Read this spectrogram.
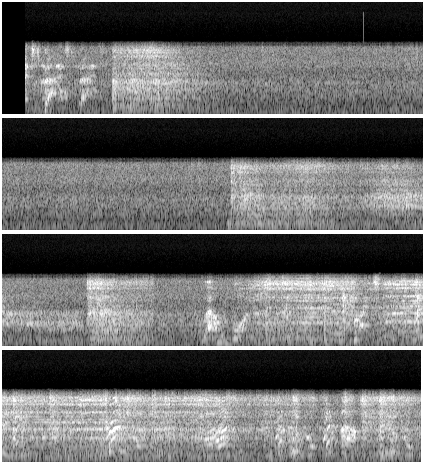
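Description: Game music plays through a television speaker.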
